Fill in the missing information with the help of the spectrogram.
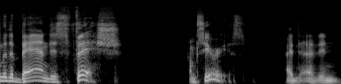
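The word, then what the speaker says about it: Phish: their logo they uh they spell it pH like telephone or Pharmacy fish and great band uh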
